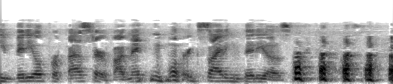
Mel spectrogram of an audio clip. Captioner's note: laughs; laughter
